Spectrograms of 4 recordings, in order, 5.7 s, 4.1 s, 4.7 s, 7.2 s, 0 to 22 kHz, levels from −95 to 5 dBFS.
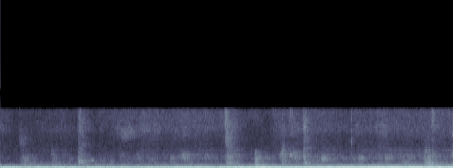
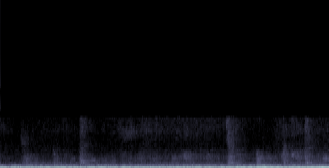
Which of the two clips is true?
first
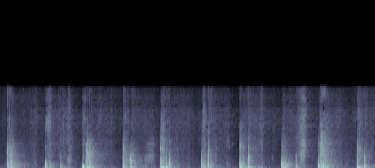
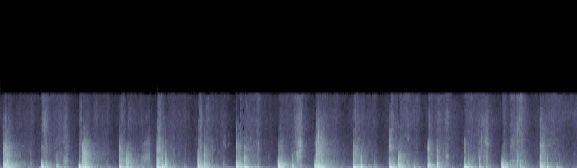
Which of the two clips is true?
second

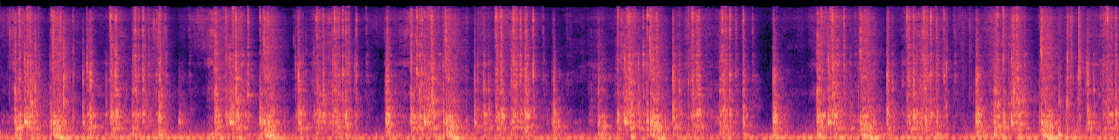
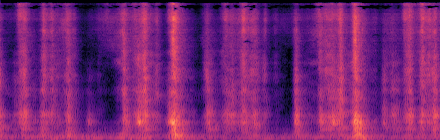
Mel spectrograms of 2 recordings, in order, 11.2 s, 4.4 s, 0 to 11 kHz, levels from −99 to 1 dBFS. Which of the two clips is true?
first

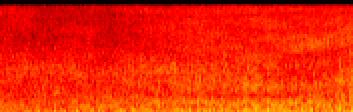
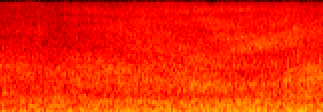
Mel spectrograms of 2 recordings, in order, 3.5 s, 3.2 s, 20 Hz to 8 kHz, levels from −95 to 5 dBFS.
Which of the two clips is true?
second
